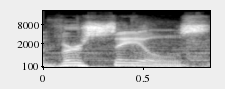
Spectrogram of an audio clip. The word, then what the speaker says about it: Versailles: Yeah, Versailles. Yes, that's how people pronounce it.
